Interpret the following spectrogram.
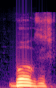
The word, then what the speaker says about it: Boos: Boos. You said it right.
